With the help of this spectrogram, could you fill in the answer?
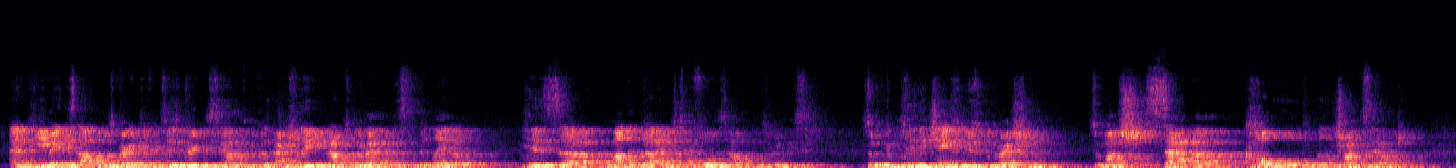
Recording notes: Terrible audio quality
